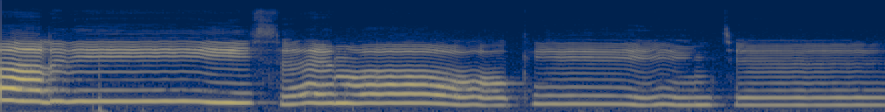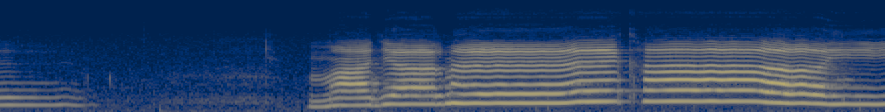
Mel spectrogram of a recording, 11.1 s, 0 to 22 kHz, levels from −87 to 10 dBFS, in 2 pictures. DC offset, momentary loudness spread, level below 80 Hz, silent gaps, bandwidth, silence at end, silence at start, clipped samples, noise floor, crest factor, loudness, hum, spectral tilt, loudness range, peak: under 0.1%; 14 LU; -64 dBFS; none; 8.8 kHz; 0 s; 0 s; under 0.1%; -59 dBFS; 20 dB; -21 LUFS; none; -3.5 dB/octave; 13 LU; -2 dBFS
